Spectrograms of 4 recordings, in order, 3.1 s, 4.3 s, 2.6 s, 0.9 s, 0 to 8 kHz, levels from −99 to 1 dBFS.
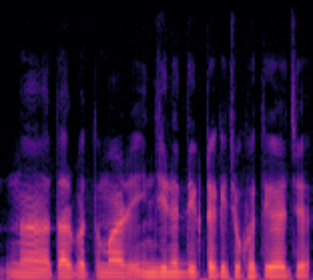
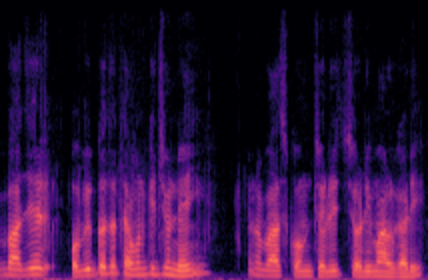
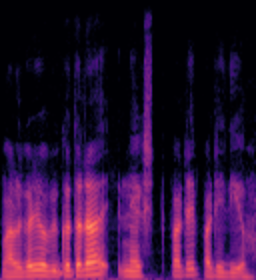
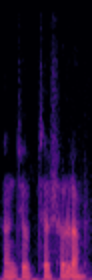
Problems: constant background noise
